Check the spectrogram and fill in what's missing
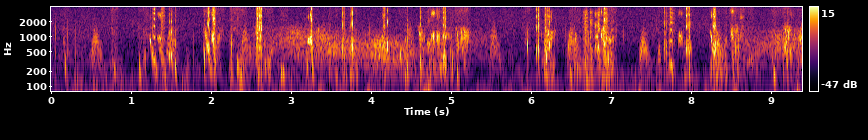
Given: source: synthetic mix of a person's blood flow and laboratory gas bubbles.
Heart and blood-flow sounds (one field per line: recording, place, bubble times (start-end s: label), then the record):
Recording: Doppler ultrasound of blood flow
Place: subclavian vein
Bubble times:
0.14-0.24 s: bubbles
0.73-0.84 s: bubbles
1.07-1.60 s: bubbles
1.90-2.15 s: bubbles
2.21-2.45 s: bubbles
2.52-2.79 s: bubbles
2.83-2.96 s: bubbles
3.17-3.34 s: bubbles
3.44-3.84 s: bubbles
4.12-4.24 s: bubbles
4.33-4.50 s: bubbles
4.58-5.24 s: bubbles
5.91-5.99 s: bubbles
6.04-6.31 s: bubbles
6.45-7.06 s: bubbles
7.56-8.04 s: bubbles
8.21-8.78 s: bubbles
8.98-9.40 s: bubbles
From the record:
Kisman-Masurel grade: 243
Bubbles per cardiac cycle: several, 3 to 8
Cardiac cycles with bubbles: 100%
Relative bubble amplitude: loud (0.450 to 0.775)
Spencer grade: 3 (all of the cardiac periods contain showers or single bubble signals, but not dominating or overriding the cardiac motion signals)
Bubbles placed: anywhere in the cardiac cycle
